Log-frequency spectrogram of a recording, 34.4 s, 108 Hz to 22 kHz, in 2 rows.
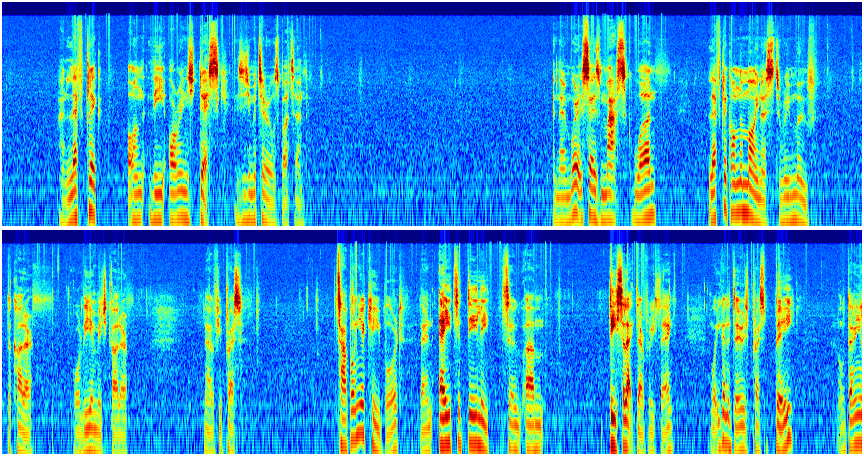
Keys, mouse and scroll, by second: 5.7 click, 15.9 click, 24.0 Tab, 25.9 a, 32.6 b.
